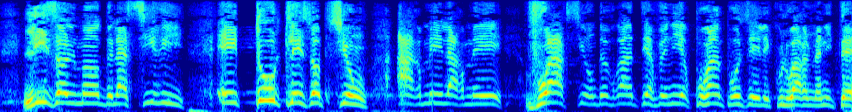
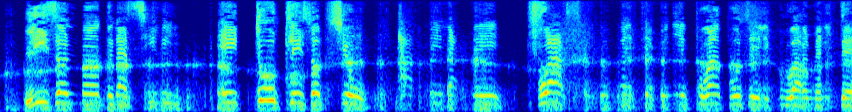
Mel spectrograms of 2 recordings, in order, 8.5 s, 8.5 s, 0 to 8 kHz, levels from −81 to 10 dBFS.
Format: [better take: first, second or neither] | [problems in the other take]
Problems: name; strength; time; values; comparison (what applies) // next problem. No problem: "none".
first | noise reduction (neural mask model RNNoise)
